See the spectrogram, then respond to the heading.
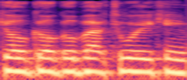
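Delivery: acted-out, high, screaming yell. Retelling how someone screamed at them to turn back: imitating someone screaming. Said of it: "he's like".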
